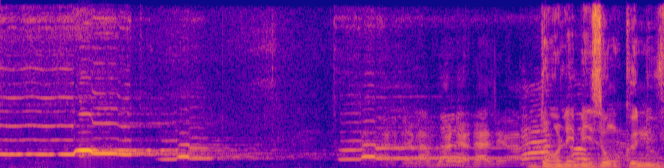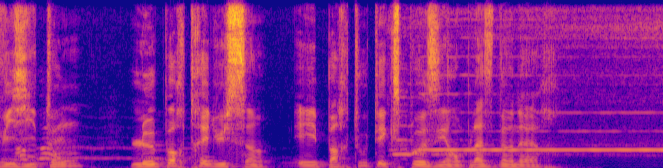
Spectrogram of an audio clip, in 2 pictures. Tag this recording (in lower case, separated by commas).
speech, music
